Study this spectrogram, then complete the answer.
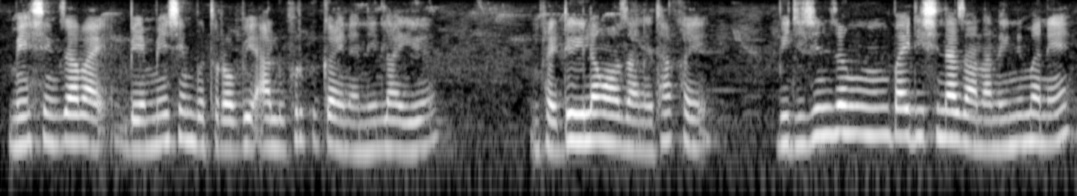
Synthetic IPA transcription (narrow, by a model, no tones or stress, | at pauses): mesiŋzabajbemesiŋbɯtʰɯɾawbiʔa̰lupʰɯɾkʰɯkajnanilajɯ | mpʰɾajdɯilaŋwawzanɯtʰakʰɯj | bidizinzɯŋbajdisinazananɯjnɯmane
